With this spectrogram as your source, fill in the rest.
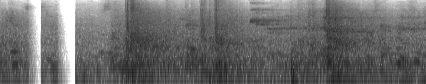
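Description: Squash players' shoes squeak on a wooden floor.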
